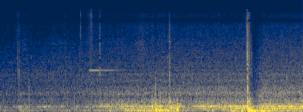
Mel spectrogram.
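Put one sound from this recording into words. A car door slams shut nearby.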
